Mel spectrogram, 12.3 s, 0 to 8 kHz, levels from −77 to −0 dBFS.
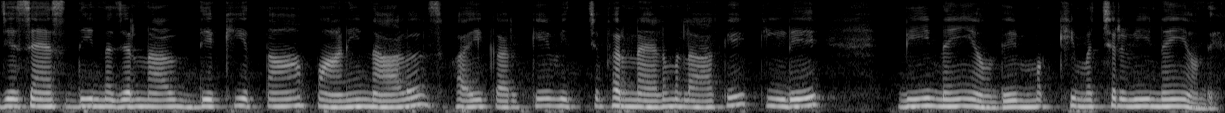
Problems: background sounds at intervals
